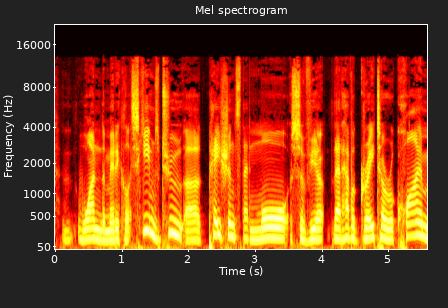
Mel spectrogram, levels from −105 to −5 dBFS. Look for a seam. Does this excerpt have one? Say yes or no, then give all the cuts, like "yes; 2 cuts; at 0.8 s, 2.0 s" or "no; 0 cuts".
yes; 5 cuts; at 1.1 s, 1.6 s, 2.2 s, 2.9 s, 4.0 s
